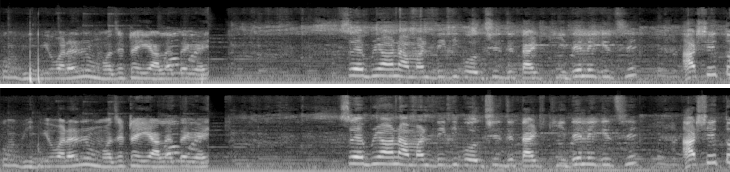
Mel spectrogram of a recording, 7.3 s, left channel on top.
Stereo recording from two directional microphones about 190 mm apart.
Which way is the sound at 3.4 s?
10° right (ahead or behind).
